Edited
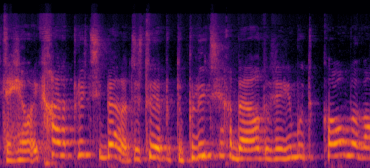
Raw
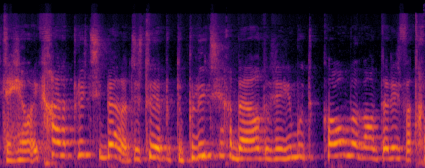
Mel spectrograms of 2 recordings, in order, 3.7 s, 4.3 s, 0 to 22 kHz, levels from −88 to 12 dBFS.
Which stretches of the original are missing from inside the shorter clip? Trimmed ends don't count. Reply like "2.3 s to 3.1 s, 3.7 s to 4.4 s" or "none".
none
